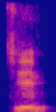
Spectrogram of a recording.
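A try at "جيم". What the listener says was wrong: ঠিক এমন 3 আলিফ টান দিয়ে বলেন। আর একটু বেশি। এখানে যে অক্ষরগুলো টান দিয়ে পড়ছেন, যেমন জিম, জিম অক্ষরটি, এ অক্ষরটি 1 আলিফ টান হচ্ছে, জিম অক্ষরটি 3 আলিফ টান হচ্ছে। এই অক্ষরটি টান দেওয়ার উদ্দেশ্য হলো আপনি টান দিয়ে যখন পড়বেন অক্ষরের উচ্চারণটি সঠিক হবে। জিম, পরিপূর্ণ শুদ্ধতা ভাবে অক্ষরটি উচ্চারণ হবে, সেই জন্য করে টান দিয়ে বলা।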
